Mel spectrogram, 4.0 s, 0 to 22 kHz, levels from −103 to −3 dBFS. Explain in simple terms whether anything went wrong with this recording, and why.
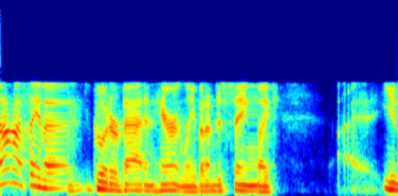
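Two things went wrong. The whole recording passed through the iLBC codec, a narrowband phone codec that packs speech into 20 ms chunks and throws away everything above 4 kHz. That is why the voice sounds muffled, slightly rough and synthetic from start to finish.

There are also lost iLBC frames, from 0.48 to 0.70 s (about 200 ms) and from 2.50 to 2.60 s (about 80 ms). The decoder filled each gap by repeating the last bit of voice mixed with noise, heard as a brief held, buzzy vowel before normal speech resumes.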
